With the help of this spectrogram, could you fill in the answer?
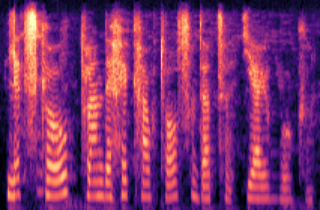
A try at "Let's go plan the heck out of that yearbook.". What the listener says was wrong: So also I'm hearing yets instead of let's. Yearbook.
